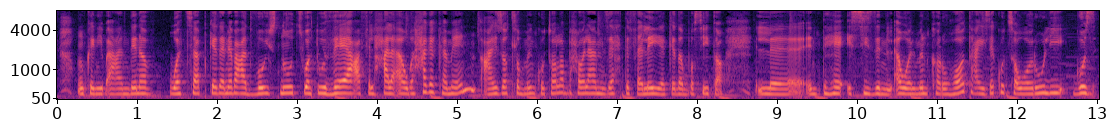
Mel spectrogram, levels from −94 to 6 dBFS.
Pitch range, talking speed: 190-215 Hz, 145 wpm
